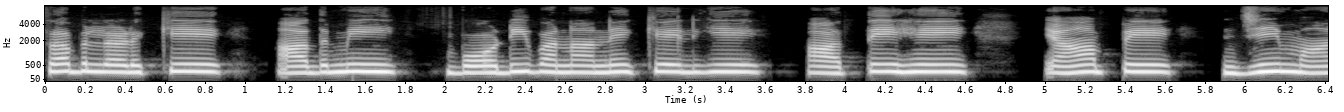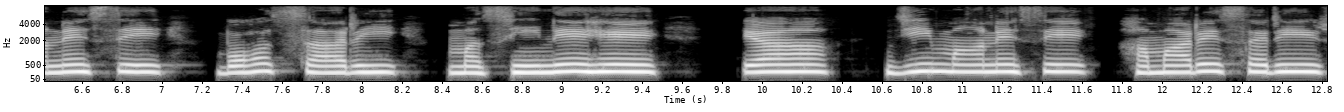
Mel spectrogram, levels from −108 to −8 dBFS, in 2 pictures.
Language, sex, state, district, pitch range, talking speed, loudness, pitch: Hindi, female, Bihar, Lakhisarai, 240-260 Hz, 120 wpm, -17 LUFS, 255 Hz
